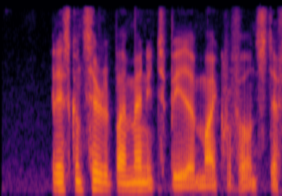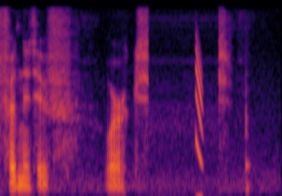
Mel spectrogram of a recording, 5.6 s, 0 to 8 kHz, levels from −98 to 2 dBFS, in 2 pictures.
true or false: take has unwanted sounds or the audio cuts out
true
